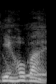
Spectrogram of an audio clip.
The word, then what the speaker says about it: Jehová: Nosotros no sabemos quién es este hombre, pero él recibió esto como una tradición de que la pronunciación verdadera del nombre es Jehová, y la forma en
